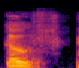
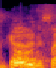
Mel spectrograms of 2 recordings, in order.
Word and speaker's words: Goethe: And then there was all these other strange people whose names I was, you know, mispronouncing, Goethe and Nitzka. And it's Goethe.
